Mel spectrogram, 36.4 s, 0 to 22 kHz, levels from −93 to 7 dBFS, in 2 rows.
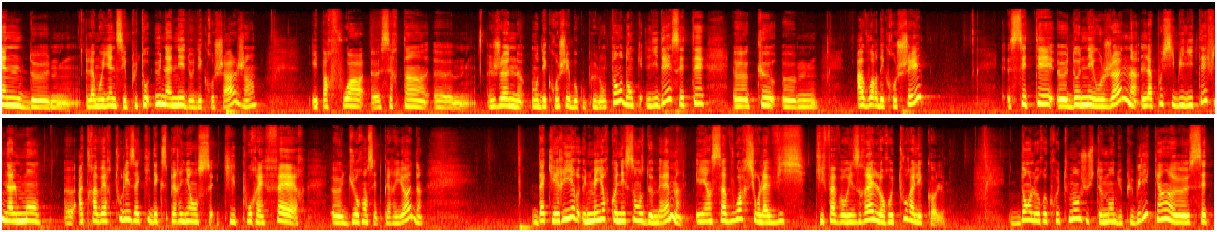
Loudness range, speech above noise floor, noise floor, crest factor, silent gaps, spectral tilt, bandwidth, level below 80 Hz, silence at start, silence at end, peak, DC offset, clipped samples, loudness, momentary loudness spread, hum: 6 LU; 31 dB; -49 dBFS; 16 dB; none; -4 dB/octave; 17 kHz; -48 dBFS; 0 s; 0.1 s; -2 dBFS; under 0.1%; under 0.1%; -18 LUFS; 11 LU; none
